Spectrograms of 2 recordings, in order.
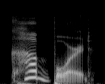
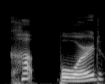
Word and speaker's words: cupboard: Number 8, cupboard. We don't say cupboard with 2 words, it's cupboard.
